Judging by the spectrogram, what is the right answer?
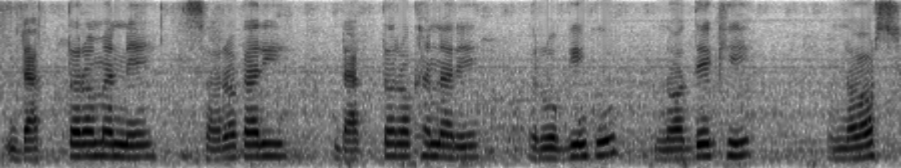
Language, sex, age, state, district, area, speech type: Odia, female, 30-45, Odisha, Kendrapara, urban, spontaneous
